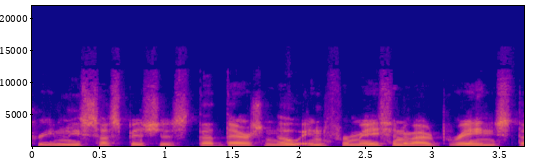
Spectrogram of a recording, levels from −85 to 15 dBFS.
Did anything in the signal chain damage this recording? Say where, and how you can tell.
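Yes, the damage happened on the network. There are two short stretches of a lost packet rebuilt from error correction, at 1.63 to 1.65 s and at 2.77 to 2.79 s. In each, about 20 ms of the speech turns rougher and grainier, with no dropout. That length fits a single lost packet. The following packet carried a low-bitrate Opus in-band FEC copy of the missing one, and the decoder played that coarser copy in its place.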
